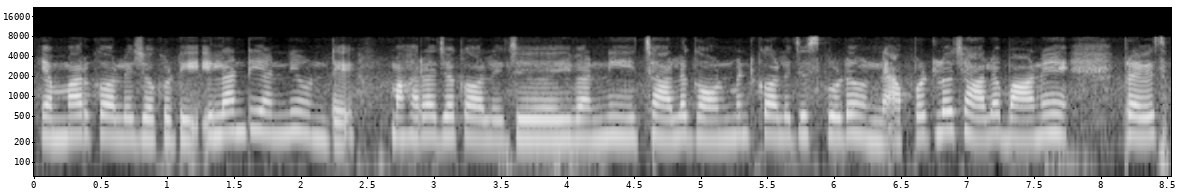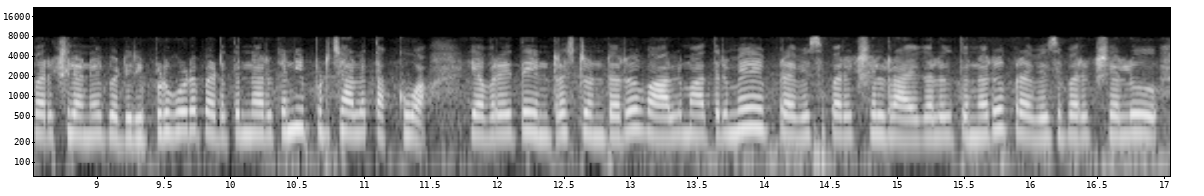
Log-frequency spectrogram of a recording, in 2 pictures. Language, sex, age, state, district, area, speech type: Telugu, female, 30-45, Andhra Pradesh, Vizianagaram, rural, spontaneous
